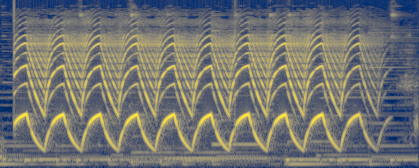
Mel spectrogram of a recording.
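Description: Police car siren in quick yelping sweeps, nearly three a second, each rising and falling in pitch, for about three and a half seconds.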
